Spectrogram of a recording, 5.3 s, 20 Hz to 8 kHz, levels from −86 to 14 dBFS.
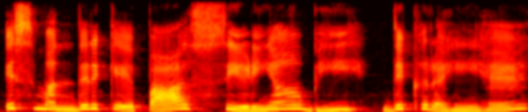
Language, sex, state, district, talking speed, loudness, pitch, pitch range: Hindi, female, Madhya Pradesh, Bhopal, 100 wpm, -16 LUFS, 250 Hz, 220-285 Hz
